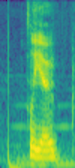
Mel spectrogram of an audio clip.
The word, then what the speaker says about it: Clio: Now, two strangers are going to be looking at my my my itty bitty Cleo titty. Okay, it's it's Cleo. Oh god, that's so cringe how I pronounced it in the beginning.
